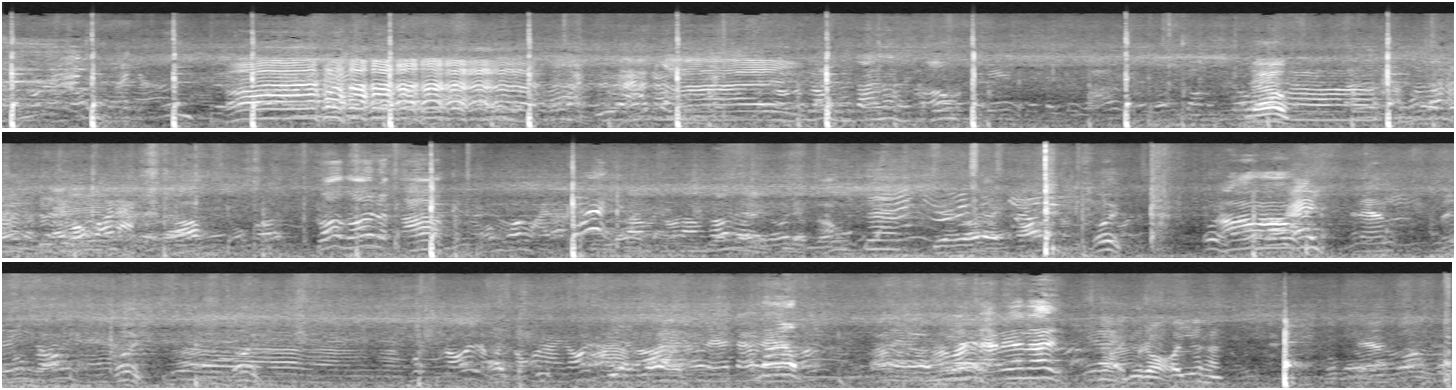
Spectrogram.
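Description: A foot kicks a ball with sharp thuds.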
